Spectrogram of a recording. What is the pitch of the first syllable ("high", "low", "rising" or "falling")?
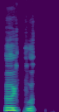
high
